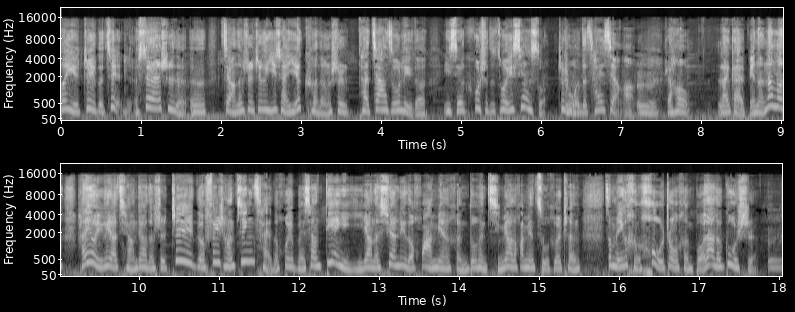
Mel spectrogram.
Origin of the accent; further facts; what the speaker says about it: Nanjing, Jiangsu, China; 我是一个出生在南京的南京人，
